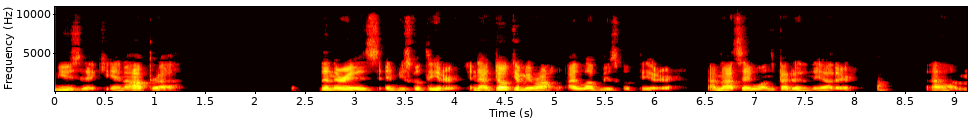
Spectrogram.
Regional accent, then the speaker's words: outside of Boston, Massachusetts, United States; also born or lived in Burlington, Vermont; I grew up right outside of Boston

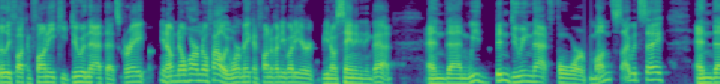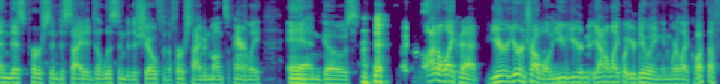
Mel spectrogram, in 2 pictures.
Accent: Cleveland, Ohio, United States; I'm from Cleveland

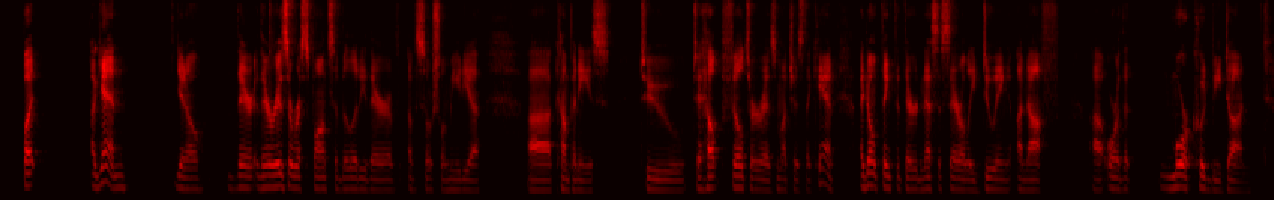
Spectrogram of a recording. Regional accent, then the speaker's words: Singapore; I'm sorry, sir. I'm Singaporean. I've never been part of the Communist Party.

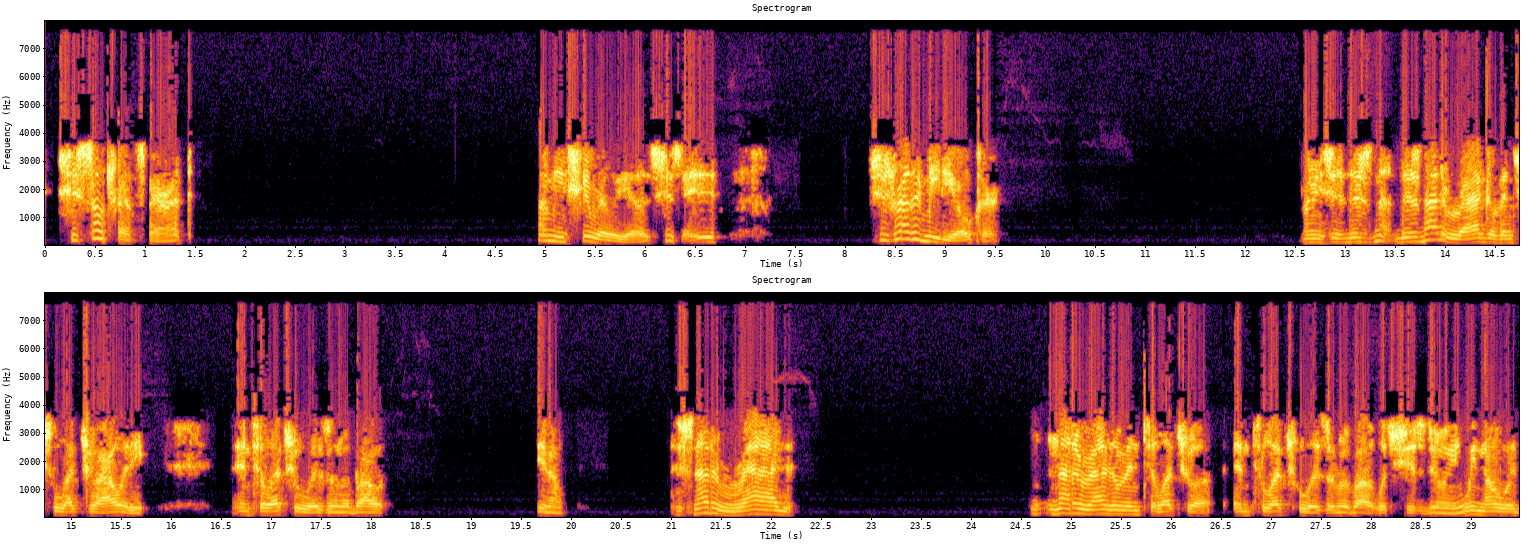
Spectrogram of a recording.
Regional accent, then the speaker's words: Brazil; moved away; growing up in Brazil

